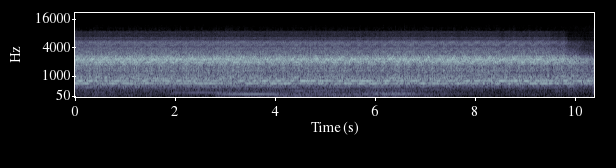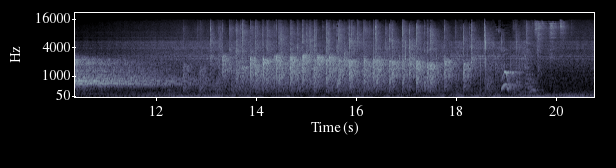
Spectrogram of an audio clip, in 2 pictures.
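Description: Electric guitar through distortion and delay pedals: a loud, sustained wall of held, droning notes that fades away about ten seconds in. After it comes quieter, rapid scratchy strumming with pick clicks.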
